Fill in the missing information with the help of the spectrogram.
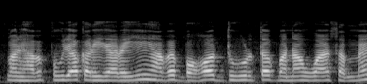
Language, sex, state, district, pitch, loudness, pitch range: Hindi, female, Haryana, Charkhi Dadri, 195 Hz, -16 LUFS, 190-205 Hz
